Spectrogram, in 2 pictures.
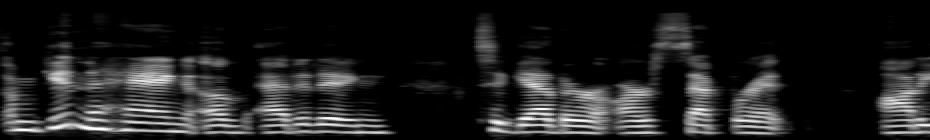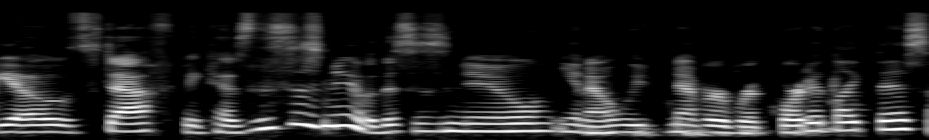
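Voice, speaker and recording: A woman with a somewhat low voice hosts a relaxed-format livestream. She takes her time, speaking very slowly as she responds to chat comments. Her wording is informal and slangy, with the odd swear word. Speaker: podcast host. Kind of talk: casual livestream chat reading viewer comments.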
